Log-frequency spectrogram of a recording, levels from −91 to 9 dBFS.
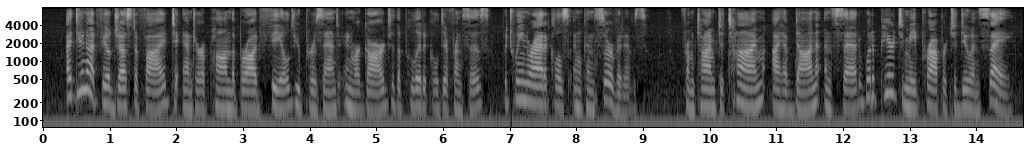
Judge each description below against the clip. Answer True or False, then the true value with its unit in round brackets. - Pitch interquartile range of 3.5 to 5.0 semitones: False (2.8 semitones)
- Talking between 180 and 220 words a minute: False (165 wpm)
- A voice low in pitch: False (165 Hz)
